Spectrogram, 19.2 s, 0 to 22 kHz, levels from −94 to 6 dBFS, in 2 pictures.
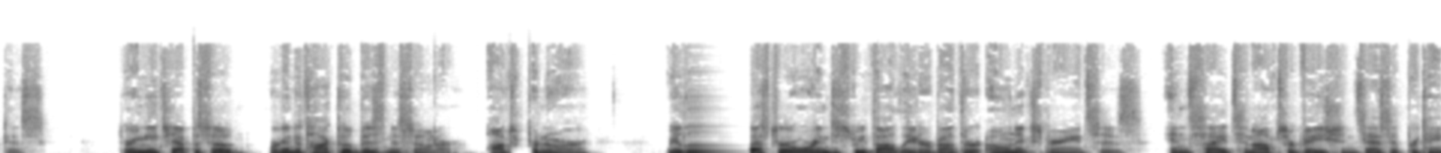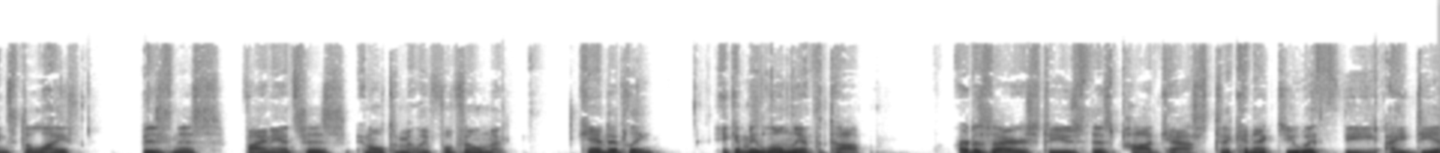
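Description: It's a speech clip with one long network dropout, from 4.61 to 5.03 s. Right after "business owner entrepreneur real" the sound smears into a fading buzz for about 0.4 s, then picks up at "or industry thought leader" with that stretch gone, likely lost packets concealed by the receiver.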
